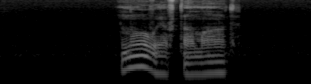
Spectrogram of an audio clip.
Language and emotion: Russian, sad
